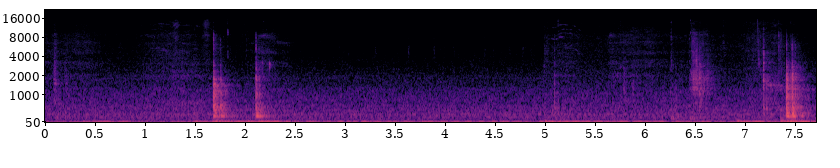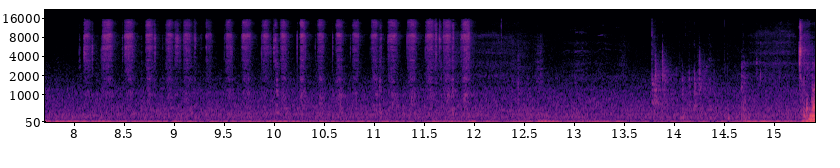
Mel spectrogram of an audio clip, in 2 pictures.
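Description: Charcoal stick softly rubbing and scratching on paper while shading a portrait in a studio, with quiet intermittent strokes, a few sharper taps and a rapid run of scratchy strokes near the end.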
